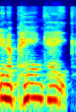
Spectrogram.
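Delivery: hushed, confiding soft stage whisper. Retelling what a woman would half-whisper after yelling across the room: imitating a half-whisper. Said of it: "Then she would whisper".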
